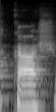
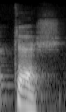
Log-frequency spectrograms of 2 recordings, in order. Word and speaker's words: cache: Alguns abrasileirando falam cache, mas é cache em inglês, que é um tipo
